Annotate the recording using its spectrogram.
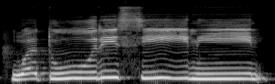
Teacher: سین میں سیٹی ہے اور سی یائے مدہ ہے، یا ساکن سے پہلے زیر ہے، اور پھر یہاں پہ نی پہ بھی یائے مدہ ہے، یا ساکن سے پہلے زیر ہے، تو دونوں طرف ہم ان کو دونوں جگہوں پہ سی اور نی کو لمبا کریں گے۔ · را کی زیر کو لمبا نہیں کریں گے اور را کو باریک پڑھیں گے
